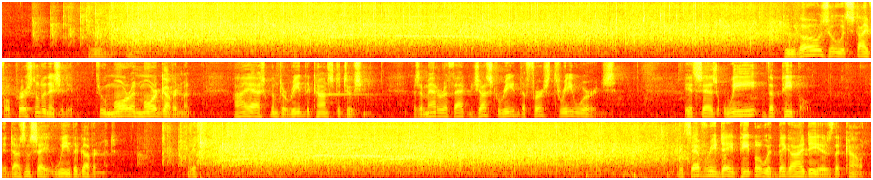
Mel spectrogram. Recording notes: The president delivered remarks at the Dixon High School Gymnasium.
